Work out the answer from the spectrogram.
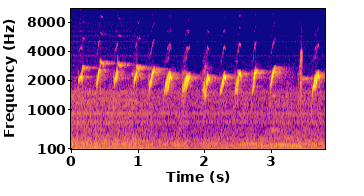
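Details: Greater green leafbird singing loudly and continuously as a lure for rival leafbirds; evenly spaced chirped whistles about four per second, each with a quick downward flick, one sharper high note near the end.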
